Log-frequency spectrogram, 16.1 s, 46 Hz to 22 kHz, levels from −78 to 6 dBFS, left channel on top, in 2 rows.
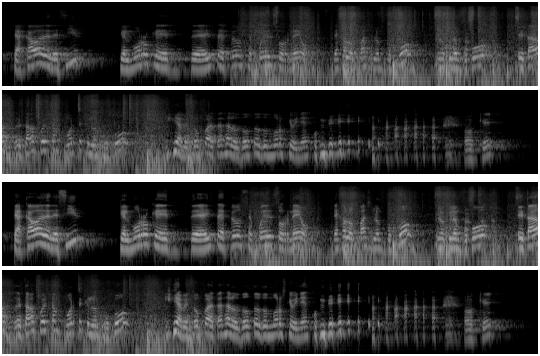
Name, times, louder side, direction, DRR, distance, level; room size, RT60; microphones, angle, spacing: voice 1, 0.2-1.2 1.8-4.6 5.0-6.2 6.5-7.3 7.7-10.0 10.5-13.2, right 5 dB, 85° right, 0.5 m, -32 dB
sound 1, 3.4-11.2, left 1 dB, 20° left, 1.2 m, -40 dB
voice 2, 6.9-7.4 13.6-15.4, right 3 dB, 25° right, 0.8 m, -45 dB
24.0 x 15.0 x 3.0 m
head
